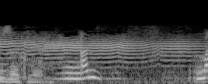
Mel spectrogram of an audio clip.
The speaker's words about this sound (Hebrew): היתושים, אתה יודע מה, אחי? מי... אה, כאילו, כן הלחץ דם שלך עולה, ואז הם עוקצים, אתה מבין את הקטע?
